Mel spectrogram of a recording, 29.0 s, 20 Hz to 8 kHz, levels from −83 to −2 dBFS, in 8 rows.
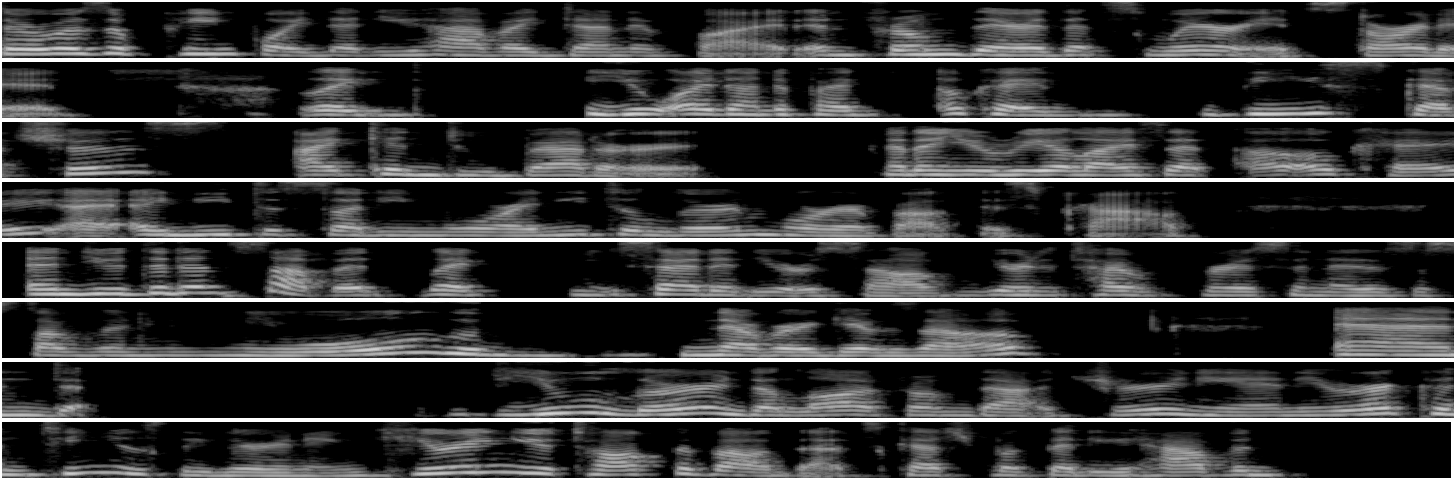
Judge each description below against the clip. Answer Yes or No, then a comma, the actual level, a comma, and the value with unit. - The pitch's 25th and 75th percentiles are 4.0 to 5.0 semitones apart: Yes, average, 4.7 semitones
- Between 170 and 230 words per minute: Yes, average, 190 wpm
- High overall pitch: Yes, high, 210 Hz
